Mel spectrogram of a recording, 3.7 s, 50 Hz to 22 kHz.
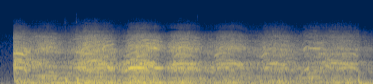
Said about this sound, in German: Begeisterungsströme, Fackelzüge durch deutsche Städte, großer Jubel. Am 30. Januar 1933 wird Adolf Hitler von Hindenburg zum Reichskanzler ernannt.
